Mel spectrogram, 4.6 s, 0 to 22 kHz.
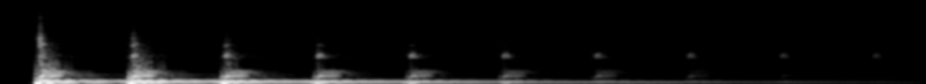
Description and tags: Hits from a contact mic instrument with 2 rubber bands and 2 springs.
